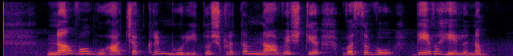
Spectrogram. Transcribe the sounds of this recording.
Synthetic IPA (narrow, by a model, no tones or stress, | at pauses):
naːʋoːɡuɦaːt͡ʃɐkɾimbʱuɾid̪uʃkɾɪt̪ɐmnaːʋeʂʈjɐʋɐsɐʋoːd̪eːʋɐɦeːlɐnɐm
